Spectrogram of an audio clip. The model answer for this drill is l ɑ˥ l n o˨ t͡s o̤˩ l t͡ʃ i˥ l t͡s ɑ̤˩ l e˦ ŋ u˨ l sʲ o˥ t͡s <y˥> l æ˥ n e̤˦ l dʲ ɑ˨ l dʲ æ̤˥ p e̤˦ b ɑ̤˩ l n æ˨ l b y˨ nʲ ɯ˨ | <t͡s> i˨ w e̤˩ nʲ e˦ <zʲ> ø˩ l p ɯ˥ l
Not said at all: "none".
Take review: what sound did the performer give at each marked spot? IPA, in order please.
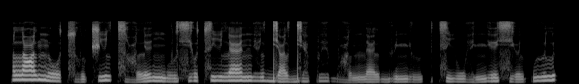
i˥, t͡s, sʲ

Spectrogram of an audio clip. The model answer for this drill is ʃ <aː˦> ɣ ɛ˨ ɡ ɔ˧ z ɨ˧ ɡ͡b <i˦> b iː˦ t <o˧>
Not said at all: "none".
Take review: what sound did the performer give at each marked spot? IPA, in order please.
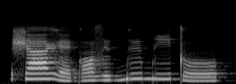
aː˦, ɨ˦, o˧

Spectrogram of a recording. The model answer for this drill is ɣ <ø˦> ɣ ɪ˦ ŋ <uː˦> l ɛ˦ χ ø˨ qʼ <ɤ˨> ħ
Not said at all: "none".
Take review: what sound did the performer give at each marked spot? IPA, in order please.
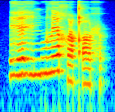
ɛ˦, u˦, o˨

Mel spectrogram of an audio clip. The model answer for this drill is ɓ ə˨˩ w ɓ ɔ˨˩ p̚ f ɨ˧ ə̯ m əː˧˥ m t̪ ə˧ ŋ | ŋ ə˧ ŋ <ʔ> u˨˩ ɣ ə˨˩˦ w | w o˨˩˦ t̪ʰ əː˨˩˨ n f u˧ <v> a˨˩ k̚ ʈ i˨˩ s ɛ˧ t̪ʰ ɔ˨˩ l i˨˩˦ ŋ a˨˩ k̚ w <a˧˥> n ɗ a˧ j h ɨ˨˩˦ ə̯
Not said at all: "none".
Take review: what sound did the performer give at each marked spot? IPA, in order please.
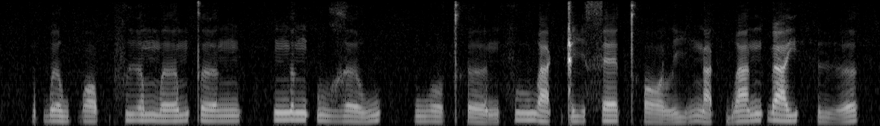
ʔ, w, a˧˥

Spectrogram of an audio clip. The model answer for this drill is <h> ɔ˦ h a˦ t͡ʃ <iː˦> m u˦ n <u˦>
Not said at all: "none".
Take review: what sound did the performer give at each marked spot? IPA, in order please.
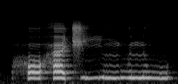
h, iː˦, u˦

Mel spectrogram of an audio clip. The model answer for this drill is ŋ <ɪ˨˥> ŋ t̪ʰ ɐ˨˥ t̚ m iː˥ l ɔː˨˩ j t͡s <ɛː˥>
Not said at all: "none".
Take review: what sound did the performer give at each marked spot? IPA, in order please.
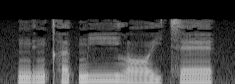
ɪ˨˥, ɛː˥

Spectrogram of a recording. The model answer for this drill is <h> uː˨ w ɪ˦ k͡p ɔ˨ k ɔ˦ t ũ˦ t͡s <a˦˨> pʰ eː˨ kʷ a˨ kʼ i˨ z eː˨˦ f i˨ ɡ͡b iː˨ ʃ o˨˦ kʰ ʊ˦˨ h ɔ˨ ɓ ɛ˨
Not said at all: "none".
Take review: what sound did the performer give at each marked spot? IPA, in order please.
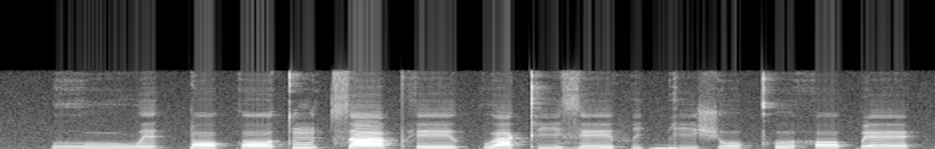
ɣ, a˦˨

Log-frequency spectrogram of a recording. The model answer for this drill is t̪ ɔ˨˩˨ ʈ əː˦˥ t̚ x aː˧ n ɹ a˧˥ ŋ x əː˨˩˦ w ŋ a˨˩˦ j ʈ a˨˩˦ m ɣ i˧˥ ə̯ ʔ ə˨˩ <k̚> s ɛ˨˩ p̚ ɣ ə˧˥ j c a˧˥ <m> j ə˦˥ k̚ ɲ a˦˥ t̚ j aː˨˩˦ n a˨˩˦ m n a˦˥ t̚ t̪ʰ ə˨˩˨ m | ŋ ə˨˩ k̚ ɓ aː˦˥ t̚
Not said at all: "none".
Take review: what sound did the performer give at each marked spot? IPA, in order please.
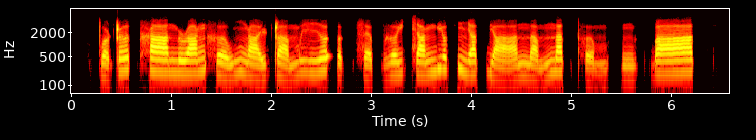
k̚, ŋ

